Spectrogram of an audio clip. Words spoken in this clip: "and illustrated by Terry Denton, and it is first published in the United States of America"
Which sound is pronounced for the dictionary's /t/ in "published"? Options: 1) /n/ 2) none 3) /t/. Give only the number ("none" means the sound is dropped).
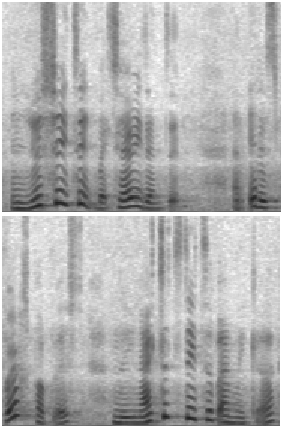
3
